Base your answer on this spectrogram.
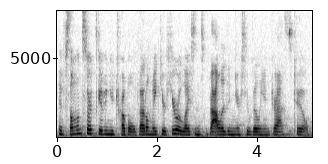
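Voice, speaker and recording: A woman voicing a grown male hero in an amateur audio story, weary and protective, gently scolding in a matter-of-fact way, with music underneath. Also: mid-range voice, flat delivery, moderate pace, a little hiss or hum, lightly acted. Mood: resigned.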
